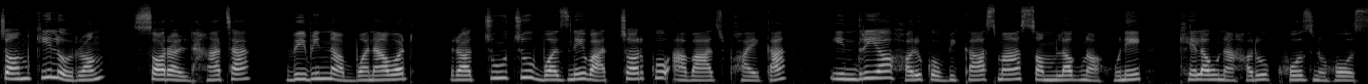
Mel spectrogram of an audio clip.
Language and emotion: Nepali, neutral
